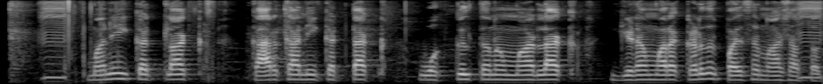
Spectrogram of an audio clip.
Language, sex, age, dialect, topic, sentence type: Kannada, male, 18-24, Northeastern, agriculture, statement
